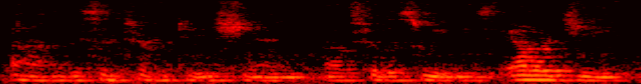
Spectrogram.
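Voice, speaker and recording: A woman's voice: sits low, fairly even intonation, fairly quick, dark tone, slight background noise. A woman poet speaking thoughtfully and earnestly about her writing at a symposium. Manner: thoughtful, earnest, with small restarts. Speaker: contributing poet. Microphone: far from the microphone. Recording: distant voice in a very echoey hall.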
